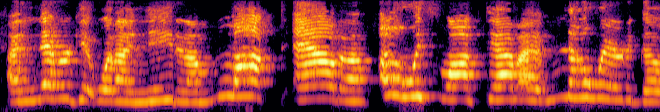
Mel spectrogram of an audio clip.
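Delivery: high, loud wail on the edge of tears; imagined teenager crying out that she's locked out; wailing self-pity. Retold or imitated. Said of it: "that part of her that was like".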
